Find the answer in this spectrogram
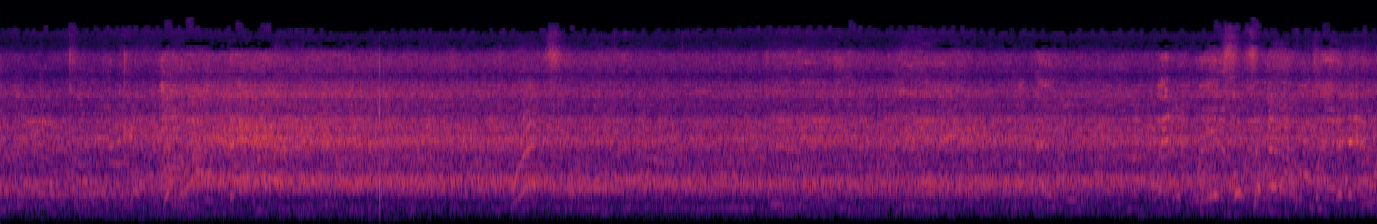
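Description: Arena crowd noise from a wrestling broadcast, a steady din of many voices with no pauses, heard through a TV speaker.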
